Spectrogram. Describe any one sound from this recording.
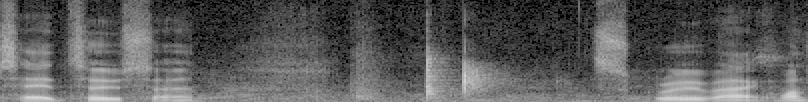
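Billiard balls click together as a cue strikes them.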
